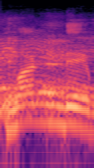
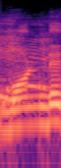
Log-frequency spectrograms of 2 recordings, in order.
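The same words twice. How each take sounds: First: मंडे with a short a, "man-de"; correct reading demo. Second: मंडे with an o, "mon-de"; wrong reading demo. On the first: Teacher models the rule for students, मंडे as "man-de". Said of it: "मंडे नहीं पढ़ेंगे". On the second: Teacher shows the reading to avoid, मंडे as "mon-de". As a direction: say मंडे with a round o in the first syllable. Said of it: "नहीं पढ़ेंगे". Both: Shown as a demonstration.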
